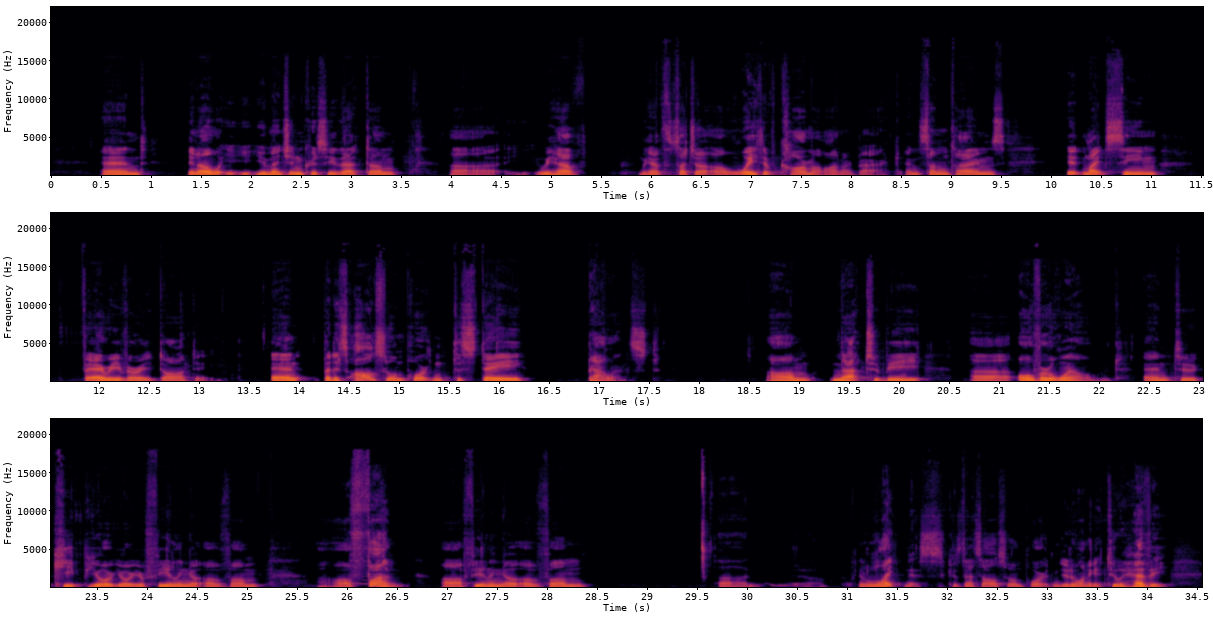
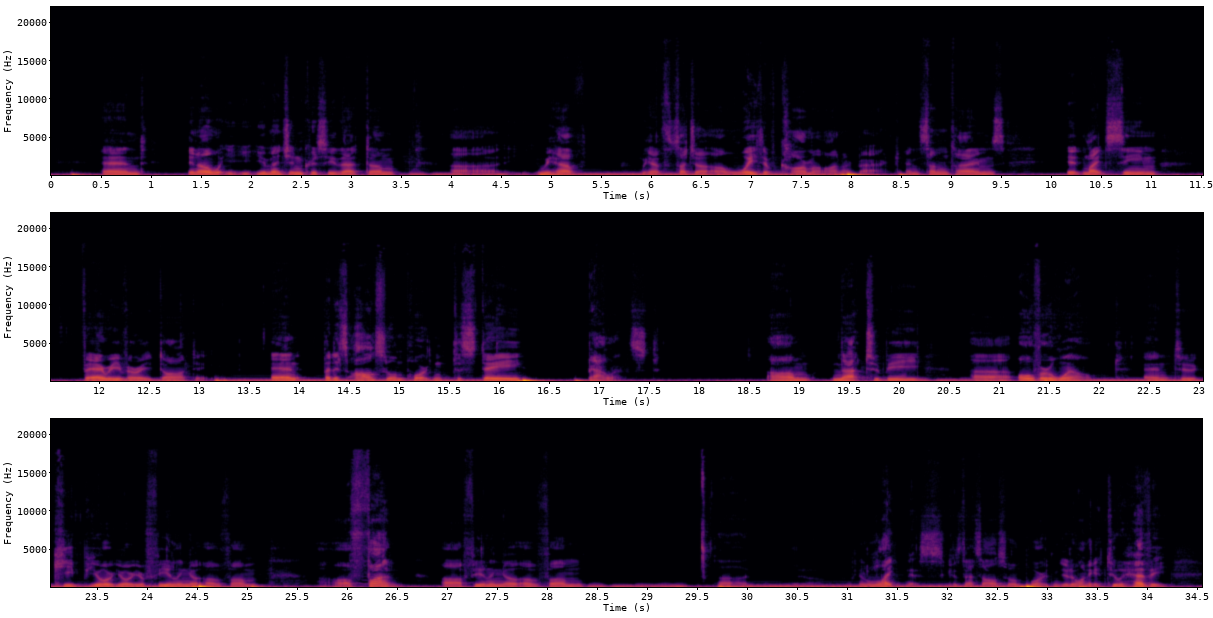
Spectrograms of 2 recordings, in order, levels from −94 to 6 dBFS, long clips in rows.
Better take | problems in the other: first | low rumble; loud; throughout; 8 dB below the speech

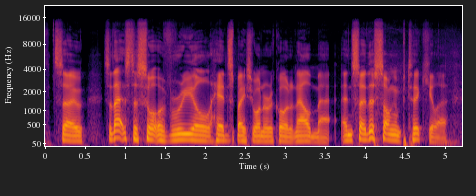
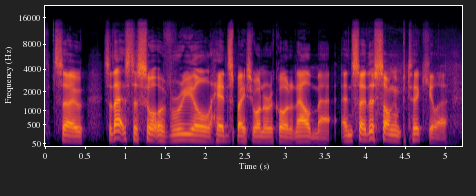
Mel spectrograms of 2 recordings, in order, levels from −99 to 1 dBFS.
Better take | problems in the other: first | thin; very; fading below 500 Hz

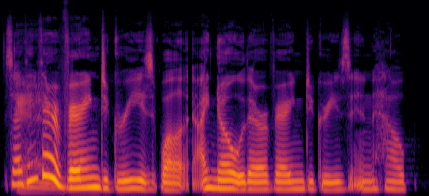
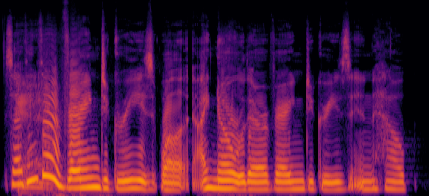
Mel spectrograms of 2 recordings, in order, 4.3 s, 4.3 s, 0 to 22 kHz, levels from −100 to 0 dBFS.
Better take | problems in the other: first | distortion; slight; 10 dB below the speech

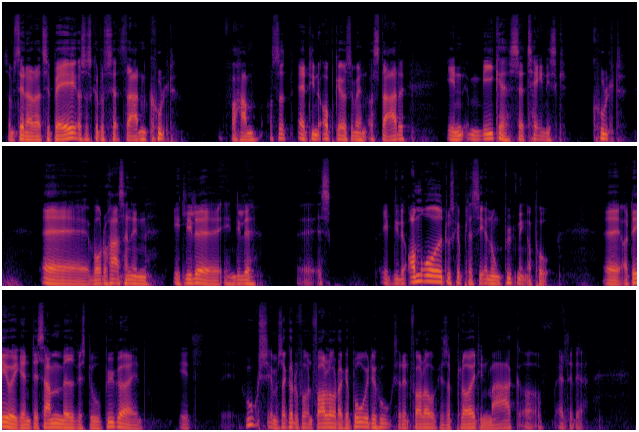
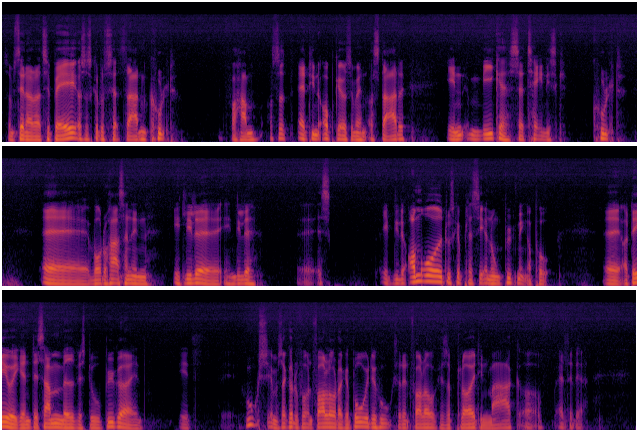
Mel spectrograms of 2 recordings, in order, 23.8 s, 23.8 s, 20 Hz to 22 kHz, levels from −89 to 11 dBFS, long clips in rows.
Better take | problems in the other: first | hiss; faint; throughout; 25 dB below the speech

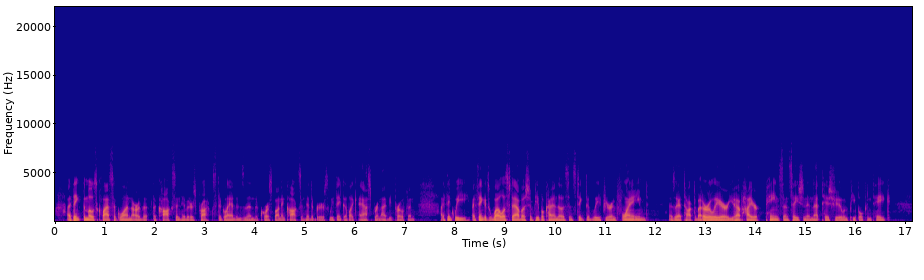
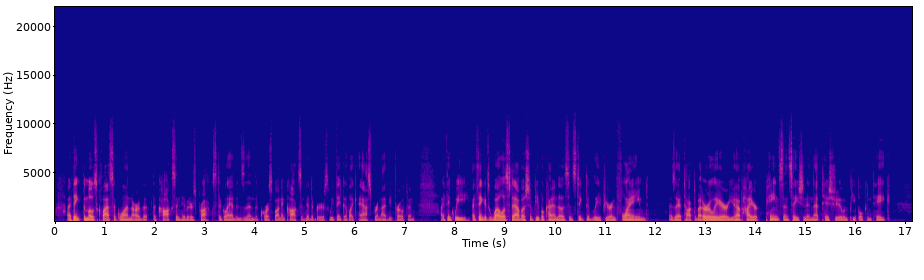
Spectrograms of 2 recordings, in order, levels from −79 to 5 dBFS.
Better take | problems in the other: second | muffled; slightly; fading above 2 kHz

